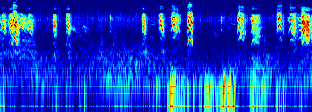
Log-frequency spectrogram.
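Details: Black-naped terns at Fares, Baa Atoll, Maldives, calling in quick succession: a busy run of sharp, grating high notes, several overlapping, rising in density toward the end over a low murmur of background noise.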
